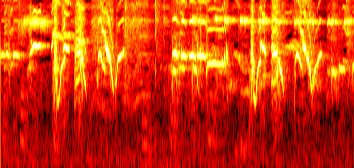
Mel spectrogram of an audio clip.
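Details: Oriental magpie-robin singing as a lure to provoke other magpie-robins into agitated, persistent song, also used as a tutor for silent or contest birds; loud, varied whistled phrases with sharp downward sweeps and high trills, repeated in quick bursts.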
